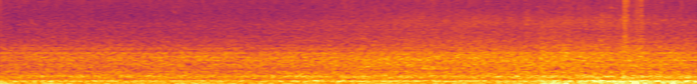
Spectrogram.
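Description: Steady, low engine and road rumble from a car being driven holds at an even level throughout, with no voices over it.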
